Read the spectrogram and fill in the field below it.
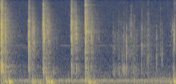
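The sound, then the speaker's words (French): Someone dials a telephone number: a run of sharp, clacking button presses in an uneven rhythm, a few loud ones early, then quicker, softer taps over a low steady hum. “Furieux, il fait son numéro de téléphone.”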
